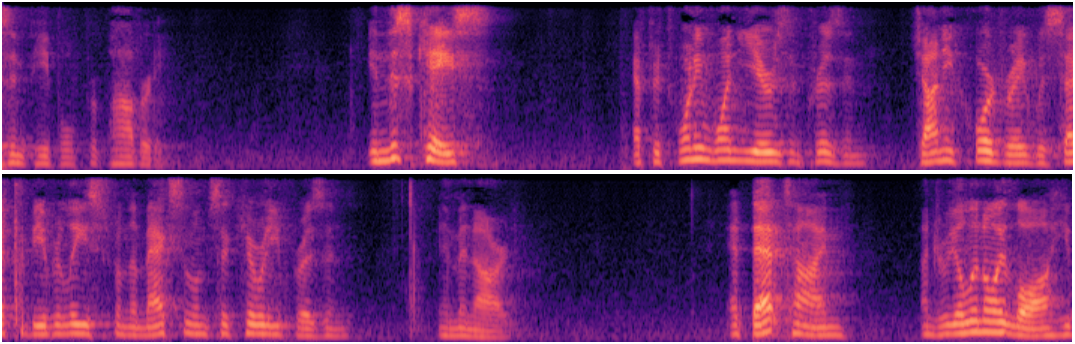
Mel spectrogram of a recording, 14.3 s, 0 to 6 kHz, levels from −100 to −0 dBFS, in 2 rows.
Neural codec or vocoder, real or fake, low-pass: codec, 16 kHz in and 24 kHz out, 1 kbps, XY-Tokenizer; fake; 5.4 kHz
